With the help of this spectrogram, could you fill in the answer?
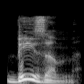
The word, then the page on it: besom: British English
